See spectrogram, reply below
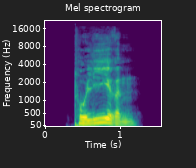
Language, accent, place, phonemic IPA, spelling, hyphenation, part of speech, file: German, Germany, Berlin, /poˈliːʁən/, polieren, po‧lie‧ren, verb, De-polieren.ogg
- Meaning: to shine (to polish)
